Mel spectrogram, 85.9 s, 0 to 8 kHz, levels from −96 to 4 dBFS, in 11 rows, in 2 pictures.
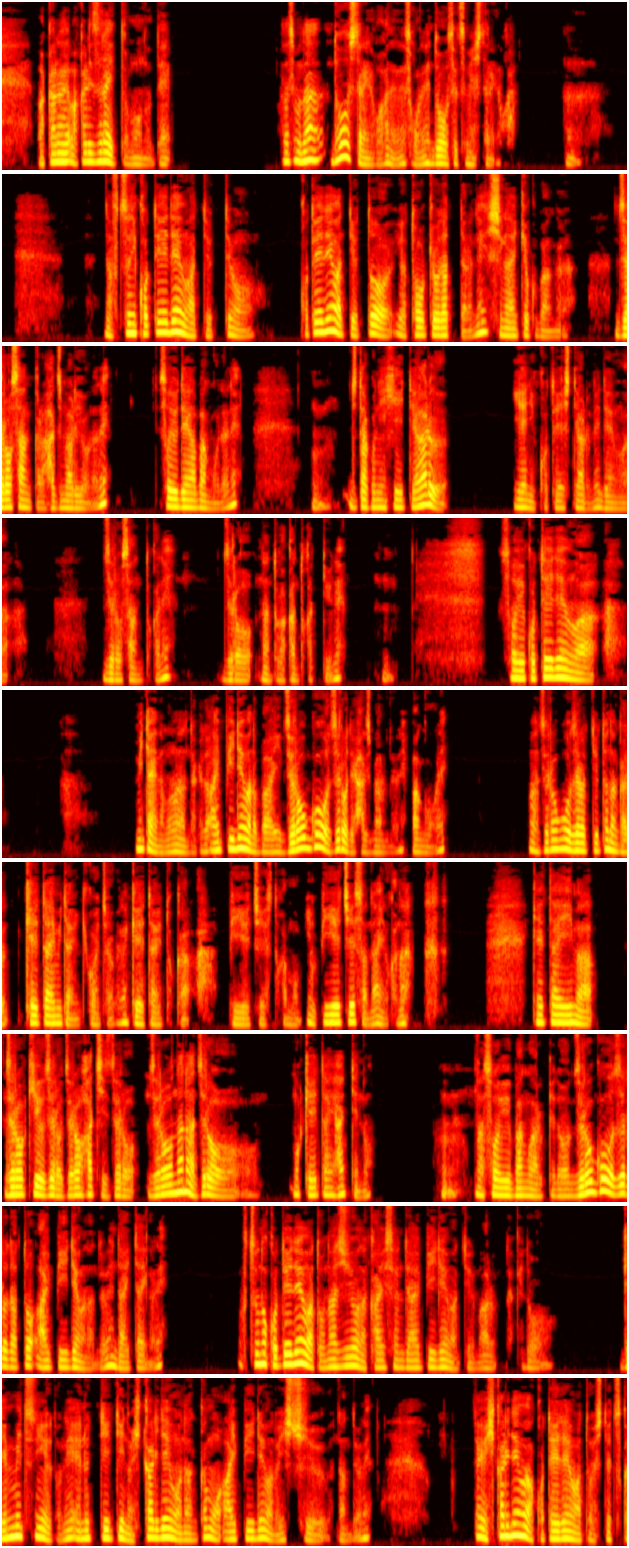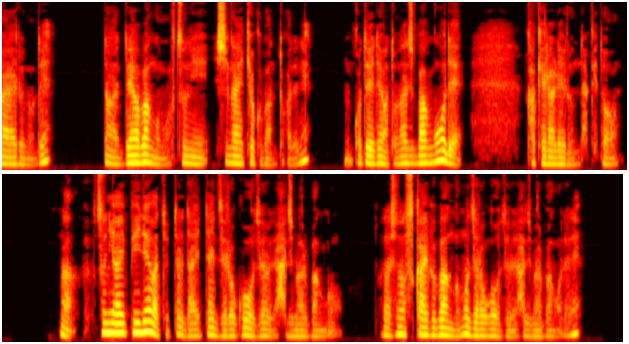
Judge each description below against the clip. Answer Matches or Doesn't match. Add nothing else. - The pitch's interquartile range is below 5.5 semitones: Matches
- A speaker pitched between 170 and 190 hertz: Doesn't match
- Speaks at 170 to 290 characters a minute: Doesn't match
